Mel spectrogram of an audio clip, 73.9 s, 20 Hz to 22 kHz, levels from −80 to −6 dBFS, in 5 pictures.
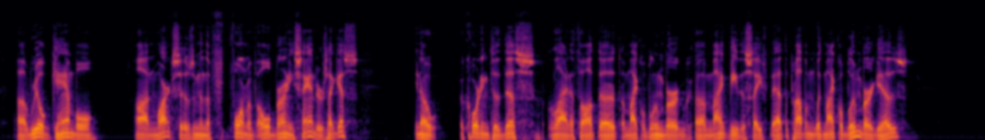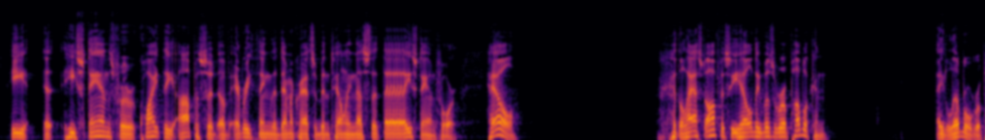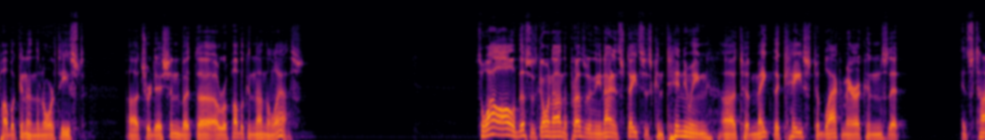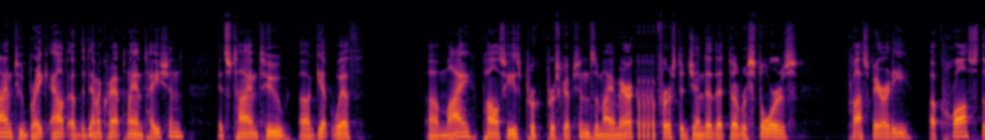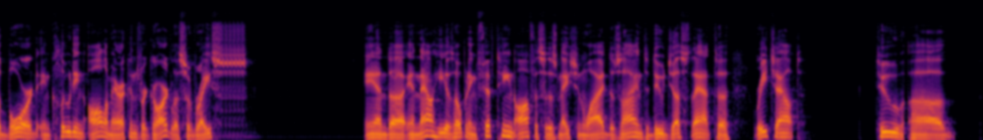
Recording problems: audio stuttering; at 21 s, at 54 s and at 1:02

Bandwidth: 15.5 kHz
